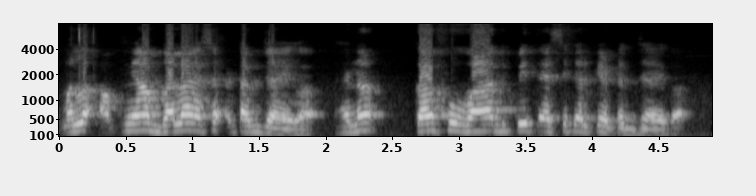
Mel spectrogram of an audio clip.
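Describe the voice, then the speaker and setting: A man with a notably high voice delivers a devotional lecture. He talks in a relaxed, conversational way, weaving in funny anecdotes and laughing at his own jokes. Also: poor audio. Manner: chatty, jokey, laughs at own stories. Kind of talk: Hindi spiritual lecture with anecdotes.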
